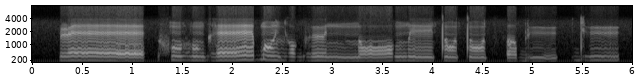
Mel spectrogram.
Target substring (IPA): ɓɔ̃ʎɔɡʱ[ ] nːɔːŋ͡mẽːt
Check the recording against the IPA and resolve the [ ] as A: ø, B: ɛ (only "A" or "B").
A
